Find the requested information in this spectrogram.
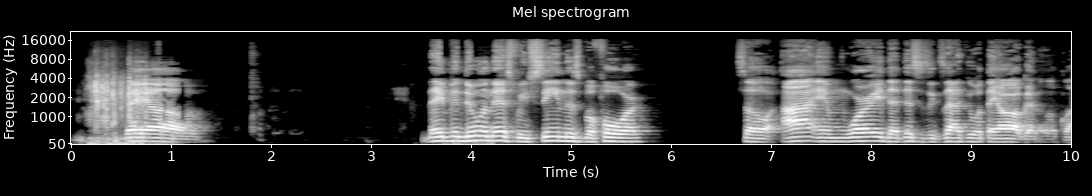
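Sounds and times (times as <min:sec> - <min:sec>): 
rapid clacking of keys on a computer keyboard: 0:00.1 - 0:00.8
speech: 0:00.6 - 0:01.3, 0:03.6 - 0:05.8, 0:06.7 - 0:09.9.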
